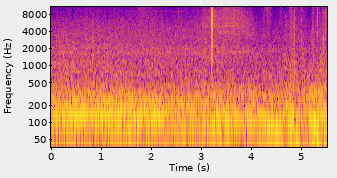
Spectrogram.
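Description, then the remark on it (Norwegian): Steady low rumble of a car's interior while driving toward Østfold, a constant engine drone and road noise filling the cabin, with a brief sharp tick partway through and no talking. “Hvor er vi på vei nå”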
